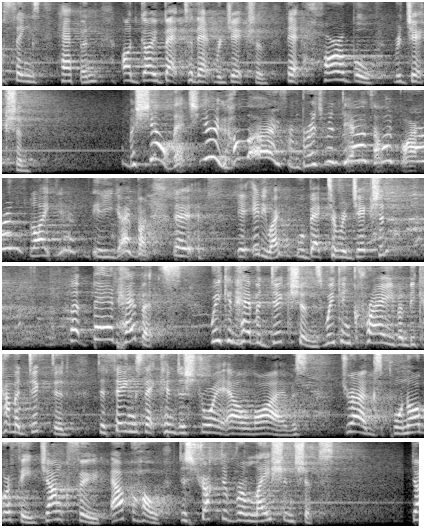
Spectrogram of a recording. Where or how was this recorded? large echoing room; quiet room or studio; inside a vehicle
large echoing room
